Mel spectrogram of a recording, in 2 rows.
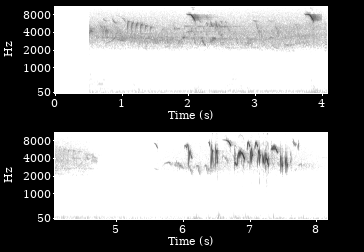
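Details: Rock bunting recorded in March 2019 at Crémenes, León, Spain, near a feeder: a long thin buzzy high trill with two sharper notes, a brief pause, then a quick burst of bright, high, jumbled twittering notes.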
